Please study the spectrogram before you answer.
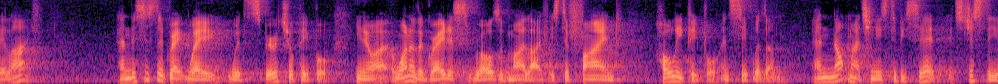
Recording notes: This interview was done live at a meditation of The Broad Place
